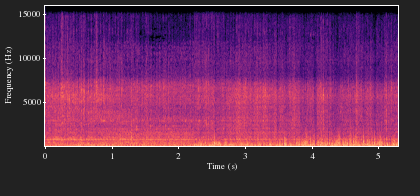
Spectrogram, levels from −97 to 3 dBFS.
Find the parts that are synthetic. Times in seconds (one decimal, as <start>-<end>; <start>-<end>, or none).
none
